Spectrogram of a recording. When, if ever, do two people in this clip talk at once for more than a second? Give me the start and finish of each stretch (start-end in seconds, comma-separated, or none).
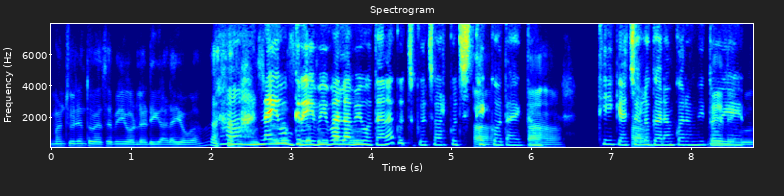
2.1-3.9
